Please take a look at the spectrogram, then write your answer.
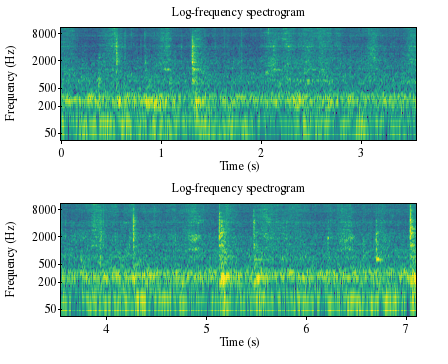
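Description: Cheese-turkey scrambled eggs being stirred in a pan on a stovetop over medium heat, with a steady sizzle and close scraping and stirring clicks throughout.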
